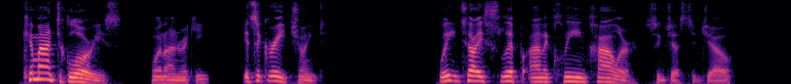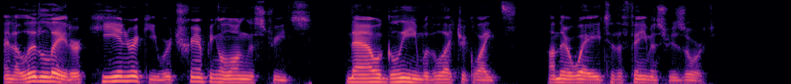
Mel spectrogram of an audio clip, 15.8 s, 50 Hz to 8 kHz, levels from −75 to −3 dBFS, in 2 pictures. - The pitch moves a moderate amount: No, wide, 6.3 semitones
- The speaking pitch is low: Yes, low, 120 Hz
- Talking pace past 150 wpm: Yes, average, 170 wpm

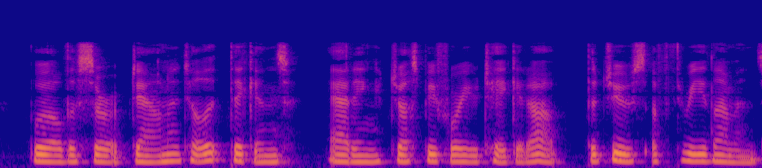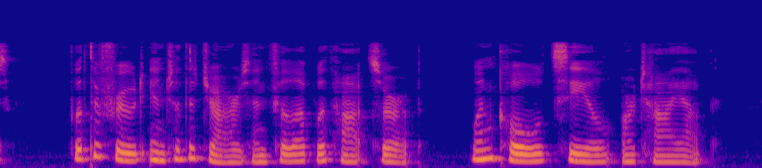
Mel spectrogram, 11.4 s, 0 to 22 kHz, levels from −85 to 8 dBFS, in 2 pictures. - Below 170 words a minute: No, average, 195 wpm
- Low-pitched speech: No, medium, 165 Hz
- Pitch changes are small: Yes, narrow, 2.1 semitones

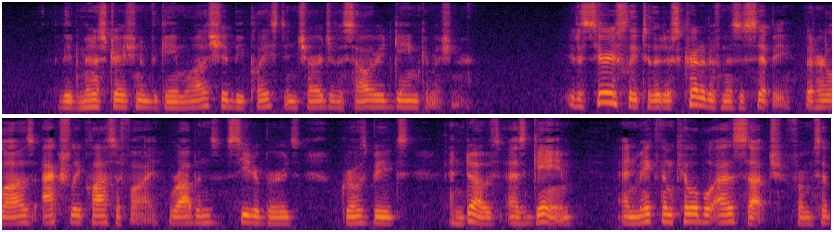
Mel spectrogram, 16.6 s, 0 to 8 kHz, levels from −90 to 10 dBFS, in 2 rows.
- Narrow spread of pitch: Yes, narrow, 2.2 semitones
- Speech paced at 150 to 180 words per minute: Yes, average, 165 wpm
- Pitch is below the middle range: Yes, low, 130 Hz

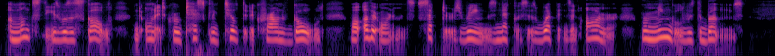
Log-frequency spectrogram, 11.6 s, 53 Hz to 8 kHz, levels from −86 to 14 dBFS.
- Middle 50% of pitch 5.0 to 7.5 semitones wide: No, average, 2.9 semitones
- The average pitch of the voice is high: Yes, high, 240 Hz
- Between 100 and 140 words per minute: Yes, slow, 135 wpm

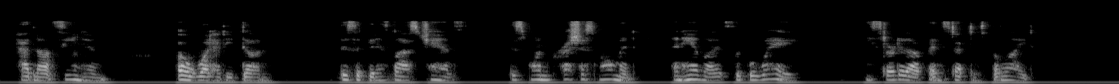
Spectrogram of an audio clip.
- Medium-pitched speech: Yes, medium, 170 Hz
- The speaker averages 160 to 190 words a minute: Yes, average, 180 wpm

